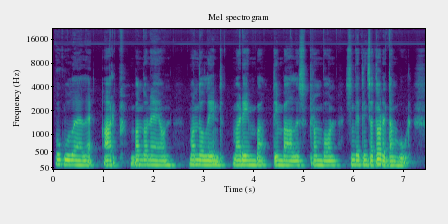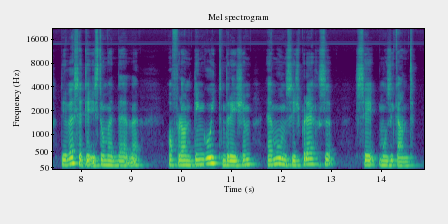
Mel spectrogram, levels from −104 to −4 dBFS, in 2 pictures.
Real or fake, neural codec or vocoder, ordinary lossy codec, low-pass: real; none; none; none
